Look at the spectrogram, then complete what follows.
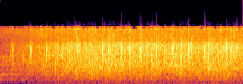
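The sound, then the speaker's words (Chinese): Sustained applause from a large crowd at Lu Junhong's World Buddhist Friends meeting, given in thanks to Guanyin Bodhisattva and Lu Junhong: a dense steady patter of many hands clapping at once, fairly loud and continuous throughout with no voices over it. “让我们再次以最热烈的掌声感恩大慈大悲的观世音菩萨，感恩大慈大悲的卢俊宏台长，感谢大家参加本次卢俊宏台长世界佛友见面会”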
